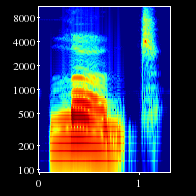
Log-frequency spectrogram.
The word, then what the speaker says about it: learnt: Or what have you learnt today? So this time the vowel sound stays the same, and it's just the D or the T at the end that changes, as well as the spelling, of course.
